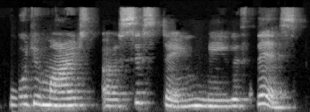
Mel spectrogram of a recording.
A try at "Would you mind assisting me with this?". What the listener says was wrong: Okay, very good.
